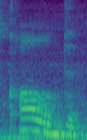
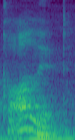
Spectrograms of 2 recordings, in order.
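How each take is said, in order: First: The ending is a plain d sound. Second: The ending is said as an extra syllable. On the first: The speaker calls it right. "it's called" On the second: The speaker calls it wrong. "it's not call it"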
